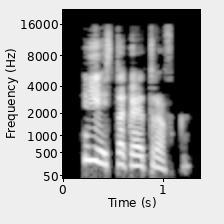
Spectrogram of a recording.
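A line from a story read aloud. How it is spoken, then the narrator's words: Displeased grumble. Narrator (Russian): недовольно пробурчал Белу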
